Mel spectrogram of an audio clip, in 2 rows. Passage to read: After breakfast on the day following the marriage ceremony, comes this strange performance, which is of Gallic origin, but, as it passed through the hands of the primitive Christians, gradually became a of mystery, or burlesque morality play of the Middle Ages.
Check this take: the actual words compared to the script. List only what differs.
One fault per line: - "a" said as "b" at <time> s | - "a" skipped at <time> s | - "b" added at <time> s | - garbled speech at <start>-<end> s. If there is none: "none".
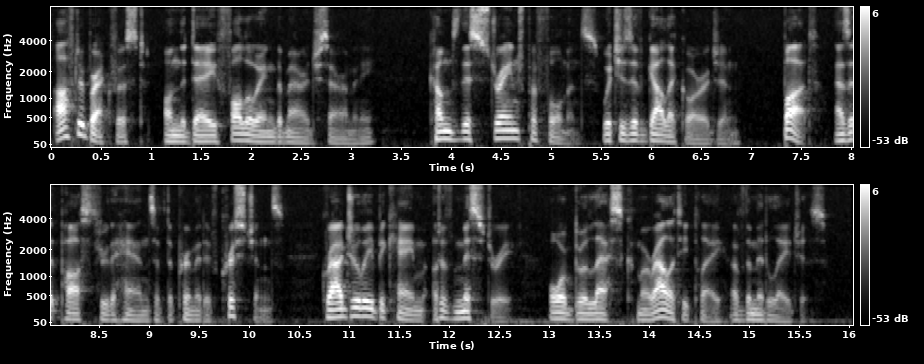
none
